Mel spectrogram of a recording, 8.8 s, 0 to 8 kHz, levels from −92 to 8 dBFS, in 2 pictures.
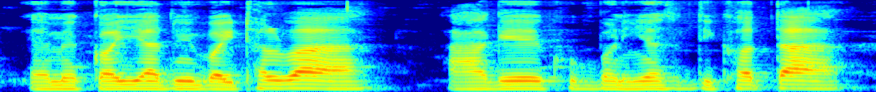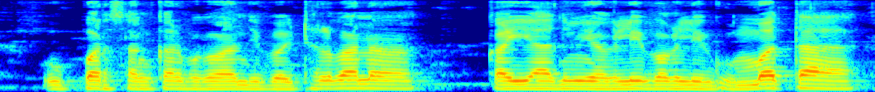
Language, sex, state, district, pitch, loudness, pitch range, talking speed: Bhojpuri, male, Uttar Pradesh, Deoria, 120 Hz, -21 LUFS, 120-125 Hz, 135 wpm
